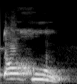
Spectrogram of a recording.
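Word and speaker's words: Tohu: El acento en la última sílaba. El espíritu del vacío es boju y el del desorden es Toju.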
